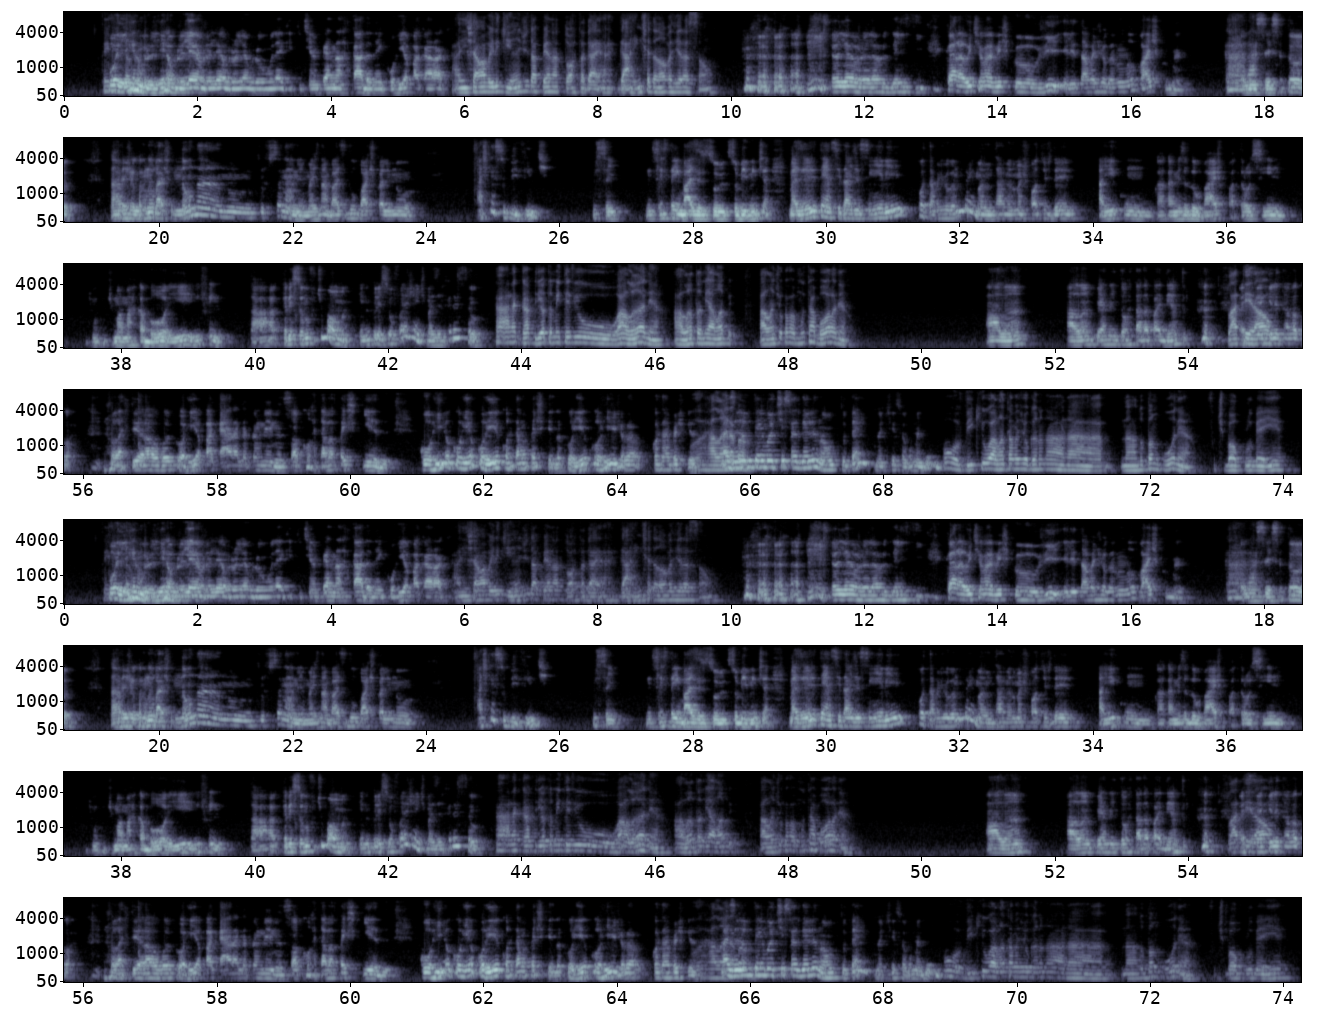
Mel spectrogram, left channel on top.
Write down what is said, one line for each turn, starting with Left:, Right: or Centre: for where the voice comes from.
Left: Tem
Centre: Pô,
Left: visto
Centre: lembro,
Left: o Gabriel?
Centre: lembro, lembro, lembro, lembro, o moleque que tinha perna arcada, né, e corria pra caraca.
Left: A gente chamava ele de Anjo da Perna Torta, Ga- Garrincha da nova geração.
Centre: <laughs> Eu lembro, eu lembro dele sim. Cara, a última vez que eu vi, ele tava jogando no Vasco, mano.
Left: Caraca,
Centre: Eu não sei se eu tô. tava jogando no Vasco, não na, no, no profissional, né? Mas na base do Vasco ali no. Acho que é sub vinte, não sei. Não sei se tem base sub- sub vinte, né? Mas ele tem a cidade assim, ele, pô, tava jogando bem, mano. Tava vendo umas fotos dele aí com, com a camisa do Vasco, patrocínio de, de uma marca boa aí, enfim. Tá, cresceu no futebol, mano. Quem não cresceu foi a gente, mas ele cresceu.
Left: Cara, Gabriel também teve o Alan, né? Alan também, Alan, Alan jogava muita bola, né?
Centre: Alan, Alan, perna entortada pra dentro.
Left: Lateral.
Centre: Parecia que ele tava com <laughs> lateral, mano, corria pra caraca também, mano. Só cortava pra esquerda. Corria, corria, corria, cortava pra esquerda. Corria, corria, jogava, cortava pra esquerda.
Left: O Alan
Centre: Mas
Left: era bom.
Centre: ele não tem notícia dele, não. Tu tem notícia alguma dele?
Left: Pô, vi que o Alan tava jogando na, na, na- no Bangu, né? Futebol clube aí.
